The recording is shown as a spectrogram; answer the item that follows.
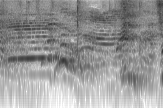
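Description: A loud, high-pitched voice calling out in the sanctuary. It holds one long note near the start, then breaks into shorter rising and falling calls.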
